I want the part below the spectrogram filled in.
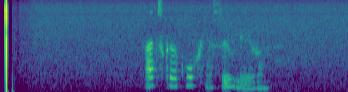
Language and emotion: Russian, sad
